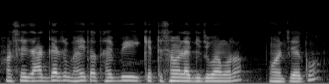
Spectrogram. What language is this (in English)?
Odia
